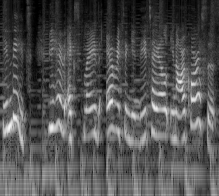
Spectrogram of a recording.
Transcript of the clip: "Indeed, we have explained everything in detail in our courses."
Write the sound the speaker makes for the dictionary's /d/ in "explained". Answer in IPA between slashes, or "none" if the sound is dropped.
/d/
